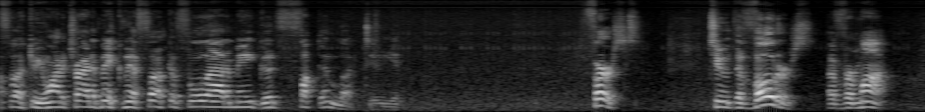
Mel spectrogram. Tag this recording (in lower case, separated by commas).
speech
